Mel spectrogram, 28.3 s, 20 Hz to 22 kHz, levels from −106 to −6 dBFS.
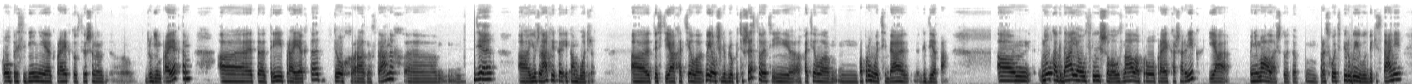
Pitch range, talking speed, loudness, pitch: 160-205 Hz, 105 wpm, -21 LUFS, 170 Hz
